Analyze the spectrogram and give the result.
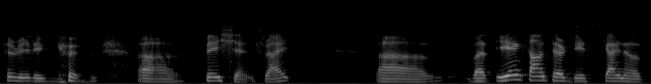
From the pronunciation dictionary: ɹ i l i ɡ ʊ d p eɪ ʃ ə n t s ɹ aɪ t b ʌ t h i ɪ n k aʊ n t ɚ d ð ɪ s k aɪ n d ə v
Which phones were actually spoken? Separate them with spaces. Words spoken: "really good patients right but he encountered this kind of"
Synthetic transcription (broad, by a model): ɹ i l i ɡ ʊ d p eɪ ʃ ə n t s ɹ aɪ t b ʌ t h i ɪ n k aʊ n t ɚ d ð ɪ s k aɪ n d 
